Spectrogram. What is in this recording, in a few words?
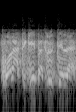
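Hungarian player killed ally mood med, speech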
